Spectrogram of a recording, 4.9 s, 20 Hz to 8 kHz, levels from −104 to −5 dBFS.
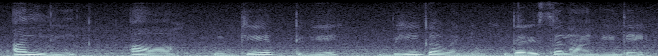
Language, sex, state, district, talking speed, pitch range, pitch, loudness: Kannada, female, Karnataka, Gulbarga, 75 wpm, 160-215 Hz, 170 Hz, -26 LUFS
